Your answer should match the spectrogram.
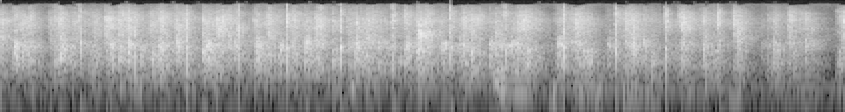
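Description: An audience claps and applauds steadily for a speaker, a dense, sustained patter of many hands at close range, with faint voices mixed in.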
